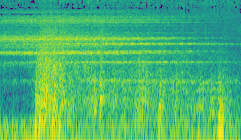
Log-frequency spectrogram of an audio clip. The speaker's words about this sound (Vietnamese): Trời càng mưa nặng hạt, tiếng sấm chớp vang rền như muốn xé toang cả bầu trời.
